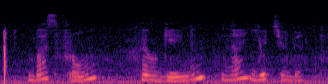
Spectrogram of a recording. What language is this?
Russian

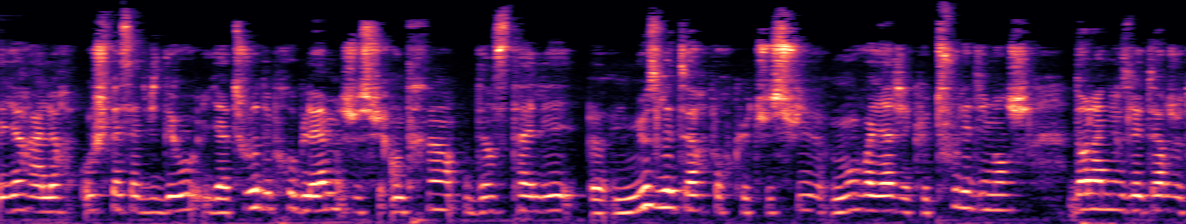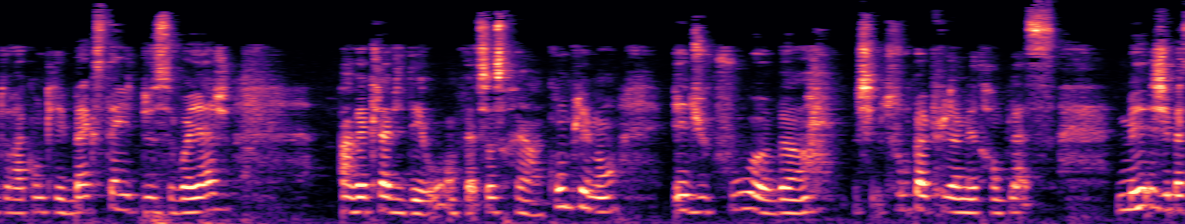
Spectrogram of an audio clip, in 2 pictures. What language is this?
French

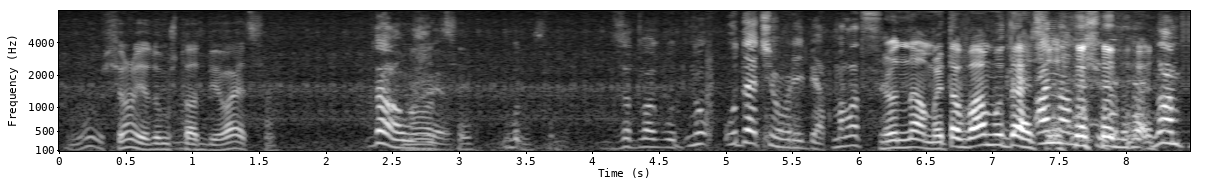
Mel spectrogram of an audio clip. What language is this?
Russian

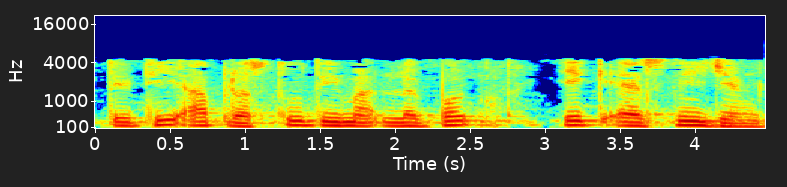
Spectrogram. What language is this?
Gujarati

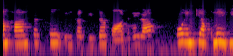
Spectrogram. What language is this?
Urdu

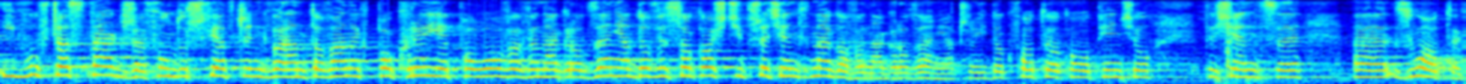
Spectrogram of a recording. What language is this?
Polish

